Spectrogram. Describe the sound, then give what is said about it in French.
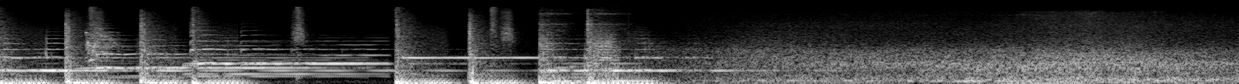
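A few bright, plucked musical notes ring out, then give way to a steady outdoor street hum of traffic on Vulkanstraße, a red-light district in Duisburg, western Germany: a broad low roar of moving cars with no talking. “Nous sommes dans la Vulkanstraße à Duisburg, c'est dans l'ouest de l'Allemagne.”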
